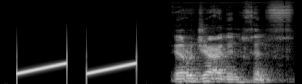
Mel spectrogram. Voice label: Backup with effects Arabic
